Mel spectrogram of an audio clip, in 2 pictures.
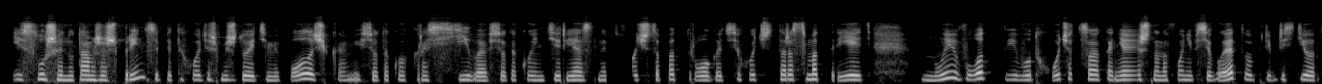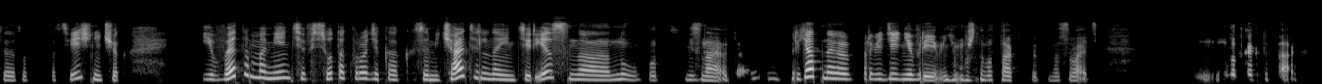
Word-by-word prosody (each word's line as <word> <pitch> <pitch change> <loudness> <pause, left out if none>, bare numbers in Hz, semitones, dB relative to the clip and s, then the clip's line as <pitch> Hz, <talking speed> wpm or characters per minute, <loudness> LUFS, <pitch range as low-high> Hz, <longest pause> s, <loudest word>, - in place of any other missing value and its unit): и 225 - -4
слушай, 220 -1 +7
ну 200 - -3
там 215 +1 0
же 205 0 +5
ж - - +12
в - - -22
принципе 225 -3 -2
ты 220 - -15
ходишь 220 0 -2
между 205 -1 +2
этими 195 -1 -3
полочками, 215 -1 +2
и - - -14
всё 200 -2 -2
такое 205 0 -10
красивое, 205 -1 -1
всё 195 - -1
такое 205 +1 -10
интересное, 200 +1 -3
всё - - -27
хочется 215 +1 +2
потрогать, 195 -4 -7
всё 230 - -3
хочется 225 0 -2
рассмотреть. 225 -2 -1 0.5
Ну 200 +2 -6
и 295 +3 +1
вот, 260 +3 0 0.2
и 220 -1 -8
вот 210 +1 -5
хочется, 230 0 -1
конечно, 215 0 +3
на 200 - -5
фоне 215 -1 -8
всего 205 -2 +2
этого 270 -2 0
приобрести 215 +1 -5
вот 200 - -6
этот 190 -1 -8
вот 195 - -16 0.2
подсвечничек, 230 - 0 0.8
и 230 - -1
в 225 +2 -9
этом 380 - +6
моменте 295 -2 0
всё 255 0 0
так 295 +1 -4
вроде 270 -2 -1
как 220 -2 -8
замечательно, 255 - +3
интересно, 215 -1 +1
ну 220 -1 -7
вот, 195 0 -11 0.2
не 215 - -10
знаю 195 -1 -3
там, 270 -2 -16
приятное 270 -3 +4
проведение 245 -1 +1
времени, 200 -2 -1
можно 215 +1 -3
вот 205 0 -10
так 195 -2 -3
вот 180 - -16
это - - -54
назвать. 180 +2 -10 1.0
М, - - -18 0.2
вот - - -5
как-то - - -4
так. - - -7
220 Hz, 160 wpm, -23 LUFS, 205-245 Hz, 1.0 s, ж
